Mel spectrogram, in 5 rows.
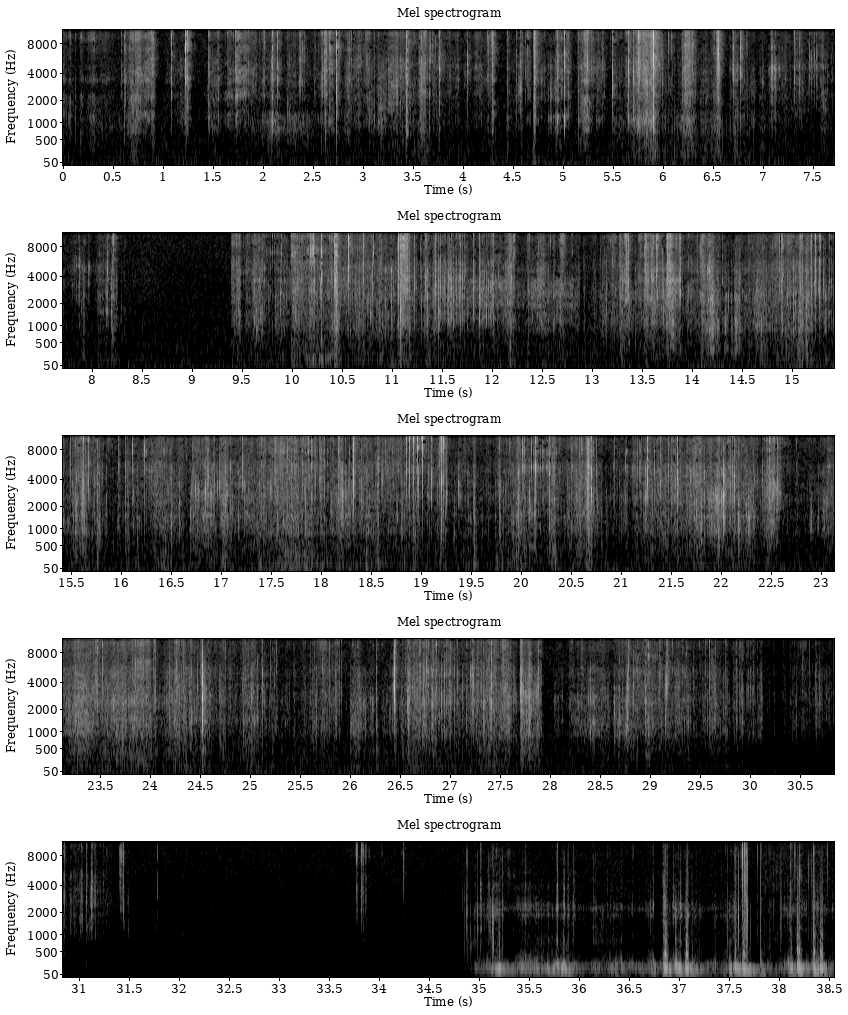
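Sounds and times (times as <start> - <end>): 
bright papery scratching and crinkling: 0.0 - 8.4, 9.4 - 31.5, 34.9 - 38.5
louder lower tapping and rubbing: 34.9 - 38.5.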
